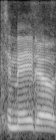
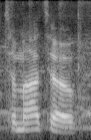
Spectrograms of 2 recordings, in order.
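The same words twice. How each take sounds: First: The word is said with an American pronunciation. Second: The word is said with a British pronunciation. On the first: "I say tomato" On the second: "they have British English here"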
